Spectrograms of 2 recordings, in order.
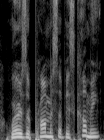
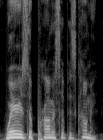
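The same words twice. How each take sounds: First: Higher, louder scoffing quote; scoffing question. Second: Quoting the scoffer plainly; plain retelling. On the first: Acted. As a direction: read it as a scoffer's taunt. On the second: Retold or imitated. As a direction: repeat it in an even voice. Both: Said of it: "this is a scoffing".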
